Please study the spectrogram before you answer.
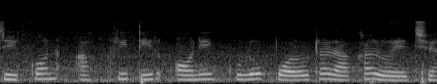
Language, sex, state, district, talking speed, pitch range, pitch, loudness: Bengali, female, West Bengal, Malda, 110 wpm, 205-245 Hz, 225 Hz, -27 LUFS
